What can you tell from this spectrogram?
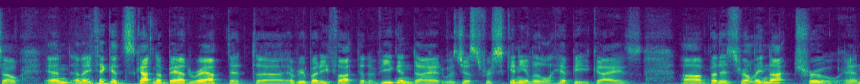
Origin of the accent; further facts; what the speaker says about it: Illinois, United States; I grew up outside Chicago, so mm-hmm. I was a Midwesterner.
